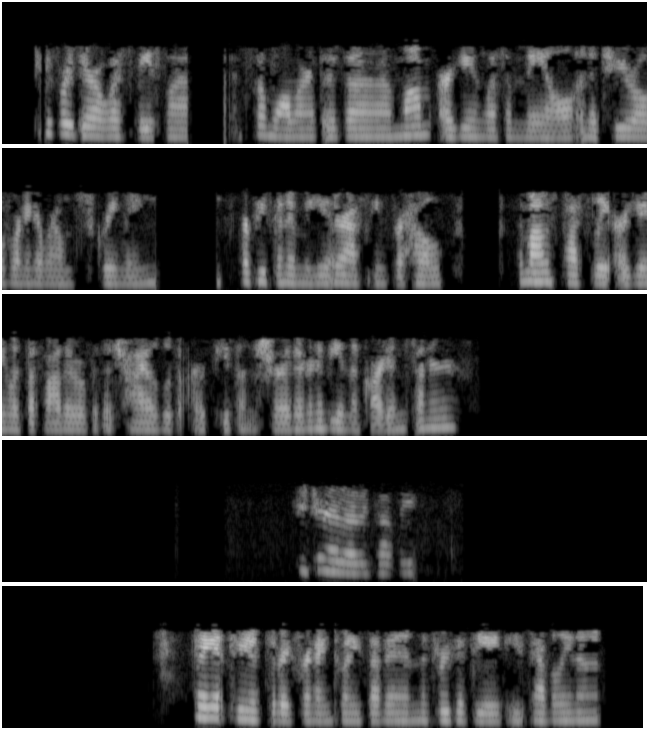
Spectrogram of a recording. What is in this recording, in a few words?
Mesa PD Dispatch, scanner; Fiesta; TOPAZ Regional Wireless Cooperative (TRWC); Mesa Simulcast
